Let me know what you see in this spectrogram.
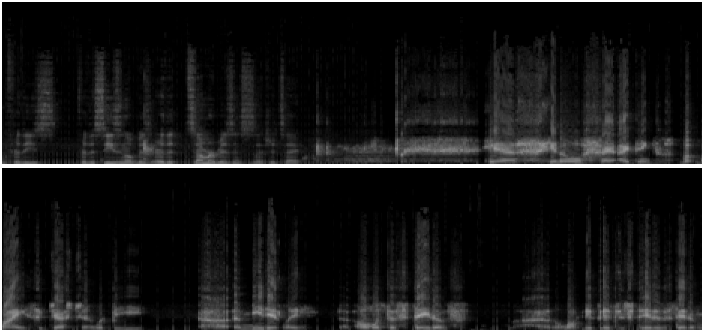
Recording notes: were able to record via conference call, so we apologize for weak audio.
